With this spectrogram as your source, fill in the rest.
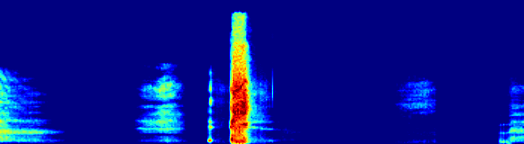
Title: Sneezing my Cold Out 🤧too many germs in the room 🦠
